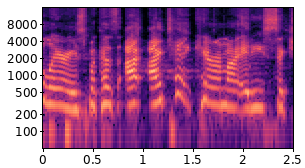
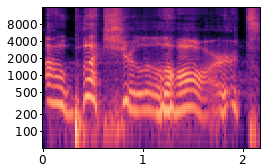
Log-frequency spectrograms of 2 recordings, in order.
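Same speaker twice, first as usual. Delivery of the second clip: slow, drawn-out Southern condescension; syrupy Southern put-down; bad-way bless-your-heart; slower than usual. Shown as a demonstration. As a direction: stretch it out slowly with fake sympathy. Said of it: "Do it again in a bad way".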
